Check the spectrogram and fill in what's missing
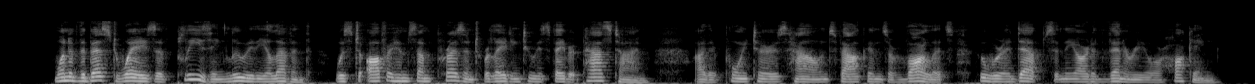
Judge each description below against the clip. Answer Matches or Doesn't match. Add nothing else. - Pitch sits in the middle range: Doesn't match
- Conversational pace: Matches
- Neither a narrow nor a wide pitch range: Matches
